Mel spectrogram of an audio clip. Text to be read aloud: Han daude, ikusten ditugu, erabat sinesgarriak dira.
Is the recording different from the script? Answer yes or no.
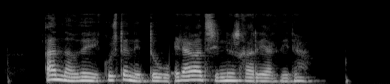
no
